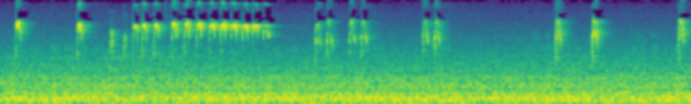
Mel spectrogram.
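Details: White wagtail fledgling fed by its parent, two days before becoming independent, its last full feeding: thin, very high chips, scattered at first, then a quick run of about ten rapid notes, then sparser single chips over a low steady background rumble.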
